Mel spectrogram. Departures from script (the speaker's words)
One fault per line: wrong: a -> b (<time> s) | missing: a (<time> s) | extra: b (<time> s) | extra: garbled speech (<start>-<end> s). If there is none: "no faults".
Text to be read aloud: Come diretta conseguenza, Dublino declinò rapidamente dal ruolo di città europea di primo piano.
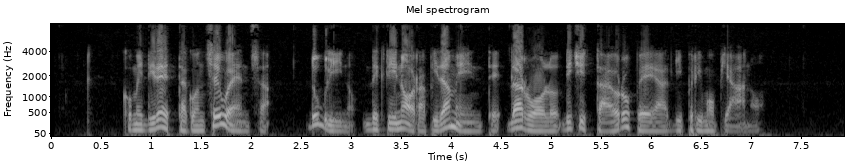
no faults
